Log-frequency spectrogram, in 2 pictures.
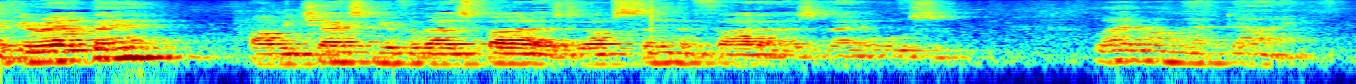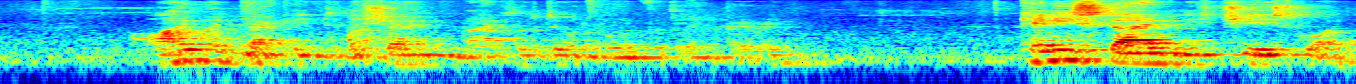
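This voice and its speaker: Australian man storytelling in an echoey space. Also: a little high. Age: middle-aged. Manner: colloquial, theatrical, acts out remembered dialogue. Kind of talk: animated personal anecdote storytelling. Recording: roomy, echoing, noisy distant microphone.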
